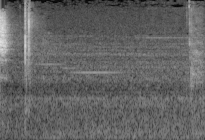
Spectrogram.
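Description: Quiet room tone with a single brief click soon after the start, then a short breath just before the end.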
